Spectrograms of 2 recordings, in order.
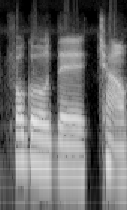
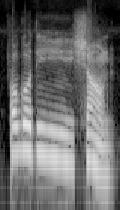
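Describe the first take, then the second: First: The last word is pronounced as it is spelled. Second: The last word has its native pronunciation. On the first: "but it reads" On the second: "is how you pronounce it"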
